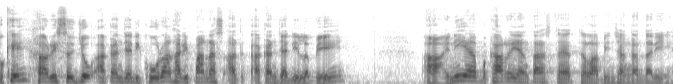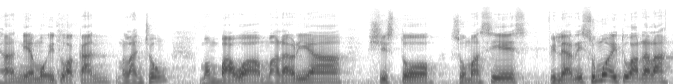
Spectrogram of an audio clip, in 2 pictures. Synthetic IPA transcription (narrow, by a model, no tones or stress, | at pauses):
ʔokehaɾisəd͡ʒʊʔakand͡ʒadikuɾaŋɦaɾipanasa̰kand͡ʒadiləbɪh | ʔa̰inijapərkaɾajaŋt̪att̪əlahbiɲt͡ʃaŋkant̪adḭɦaniamoit̪uakanməlaɲt͡ʃʊŋ | məmbawamalaɾia | ʃist̪o | somasiɪs | filaɾisəmuait̪uadalah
